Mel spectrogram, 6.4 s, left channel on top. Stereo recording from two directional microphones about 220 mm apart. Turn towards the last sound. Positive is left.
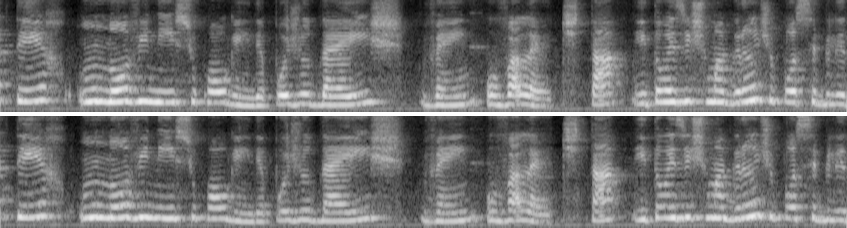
turn(degrees=25)  # may be behind; listen again after turning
